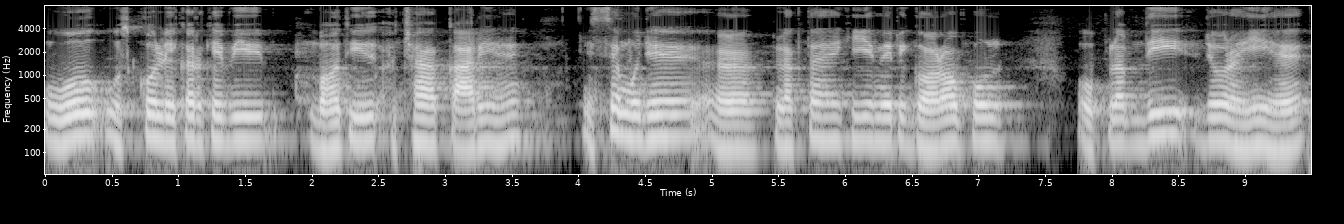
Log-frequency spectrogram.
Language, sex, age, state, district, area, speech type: Hindi, male, 45-60, Madhya Pradesh, Balaghat, rural, spontaneous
